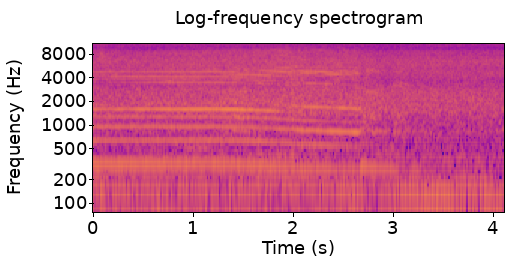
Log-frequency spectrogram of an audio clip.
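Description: A woman singing a Thái folk song (hát Thái) without accompaniment, holding one long note steady for nearly three seconds, then dipping slightly in pitch and fading out.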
